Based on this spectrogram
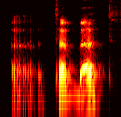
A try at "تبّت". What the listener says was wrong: So in the shadda, try to hold that just a little bit longer. Tabbat, tabbat, tabba. Try to ensure that you're holding that back just a bit. Tabbat.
